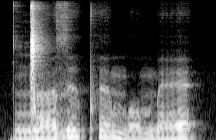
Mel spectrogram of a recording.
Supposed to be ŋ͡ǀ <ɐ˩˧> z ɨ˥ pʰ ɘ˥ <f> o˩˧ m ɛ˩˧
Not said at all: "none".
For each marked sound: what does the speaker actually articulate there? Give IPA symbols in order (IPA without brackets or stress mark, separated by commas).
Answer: ɐ˩˧, m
